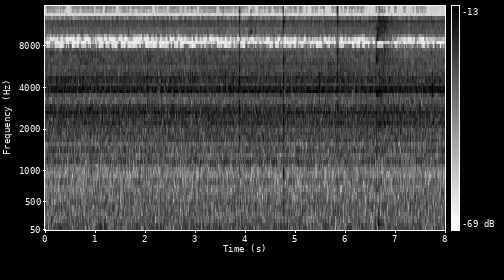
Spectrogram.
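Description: Steady low hum and faint hiss, with a couple of faint clicks in the second half from a pen stylus tapping the Compaq Concerto's screen as letters are written.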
